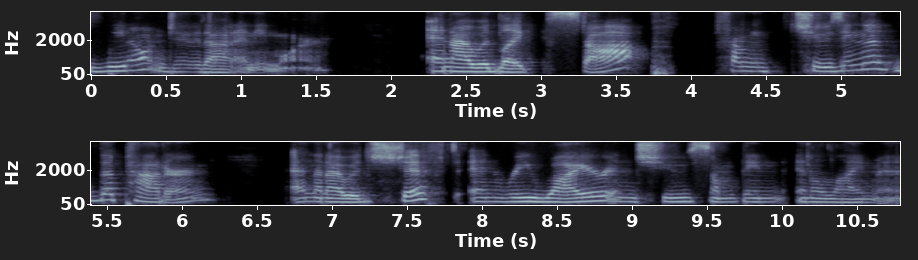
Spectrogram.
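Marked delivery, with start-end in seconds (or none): 0.0-1.6 put-on soft, gentle tone. Recalling a woman's constant reminder during shifting work, imitating a gentle voice. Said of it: "constant hearing that voice".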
